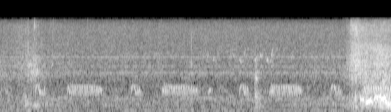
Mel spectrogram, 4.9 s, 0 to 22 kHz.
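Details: Ring-necked (Cape turtle) dove calling on a gorgeous sunrise drive, Feb 16, 2018, Sabi Sand area: a low, hollow cooing phrase about every second, steady and rhythmic, with a brief rush of wind or movement near the end.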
